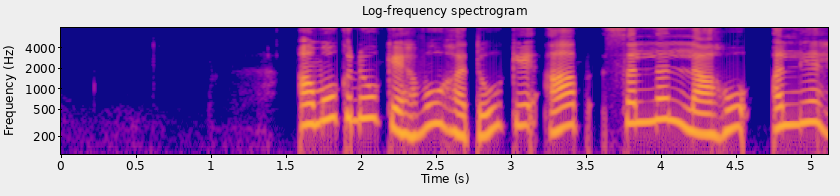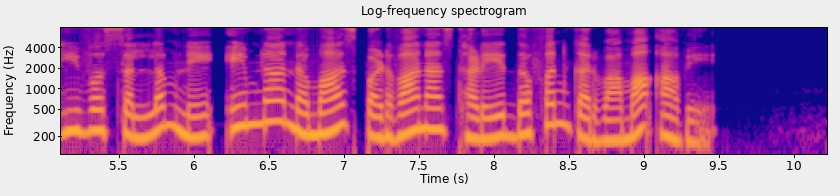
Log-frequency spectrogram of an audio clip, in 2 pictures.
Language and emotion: Gujarati, neutral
